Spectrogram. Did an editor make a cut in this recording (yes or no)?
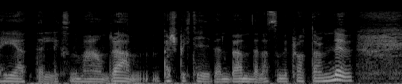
no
